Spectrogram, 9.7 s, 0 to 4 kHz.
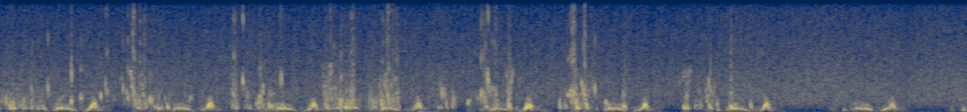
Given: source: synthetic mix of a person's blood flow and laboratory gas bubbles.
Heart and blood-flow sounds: Doppler ultrasound of blood flow; precordium
0.00-0.76 s: bubbles
0.78-0.85 s: bubbles
0.97-1.09 s: bubbles
1.21-1.73 s: bubbles
1.88-1.93 s: bubbles
2.30-2.88 s: bubbles
3.21-3.62 s: bubbles
3.66-4.01 s: bubbles
4.36-4.58 s: bubbles
4.66-4.73 s: bubbles
4.75-5.17 s: bubbles
5.57-5.99 s: bubbles
6.04-6.11 s: bubbles
6.20-6.29 s: bubbles
6.78-7.20 s: bubbles
7.27-7.39 s: bubbles
7.49-7.55 s: bubbles
From the record:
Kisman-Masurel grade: 332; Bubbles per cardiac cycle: rolling drumbeat, 9 or more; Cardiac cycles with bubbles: 50 to 99%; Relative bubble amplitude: moderate (0.250 to 0.450); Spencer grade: 3 (all of the cardiac periods contain showers or single bubble signals, but not dominating or overriding the cardiac motion signals); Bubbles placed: only in the low amplitude regions of the cardiac cycle

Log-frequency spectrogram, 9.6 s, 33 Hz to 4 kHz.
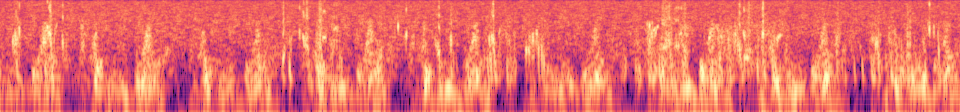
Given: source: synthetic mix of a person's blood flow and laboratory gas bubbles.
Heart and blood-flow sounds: Doppler ultrasound of blood flow; precordium
0.10-0.24 s: bubbles
0.42-0.70 s: bubbles
0.79-0.89 s: bubbles
2.79-3.44 s: bubbles
3.75-3.87 s: bubbles
3.94-4.21 s: bubbles
4.33-4.44 s: bubbles
4.46-4.57 s: bubbles
4.84-5.17 s: bubbles
5.23-5.50 s: bubbles
6.20-6.31 s: bubbles
6.35-6.92 s: bubbles
7.09-7.91 s: bubbles
8.34-9.41 s: bubbles
From the record:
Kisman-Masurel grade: 332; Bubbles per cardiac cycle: rolling drumbeat, 9 or more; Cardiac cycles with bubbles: 50 to 99%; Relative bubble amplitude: moderate (0.250 to 0.450); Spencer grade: 3 (all of the cardiac periods contain showers or single bubble signals, but not dominating or overriding the cardiac motion signals); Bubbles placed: only in the low amplitude regions of the cardiac cycle

